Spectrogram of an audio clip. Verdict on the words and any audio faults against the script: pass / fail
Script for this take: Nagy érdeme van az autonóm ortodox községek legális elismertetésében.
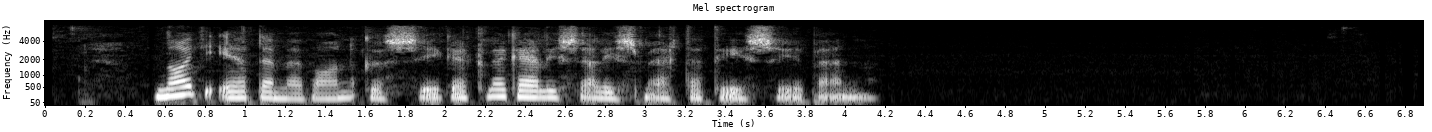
fail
